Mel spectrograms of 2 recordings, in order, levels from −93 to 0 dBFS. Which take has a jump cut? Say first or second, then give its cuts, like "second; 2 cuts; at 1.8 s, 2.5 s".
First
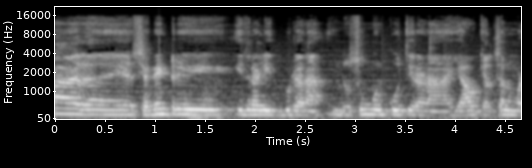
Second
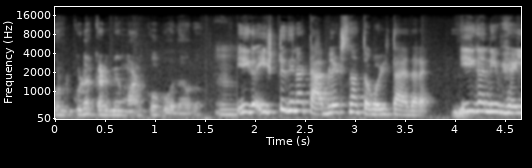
second; 1 cut; at 1.8 s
